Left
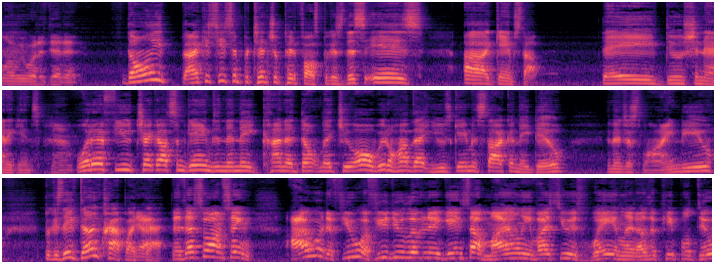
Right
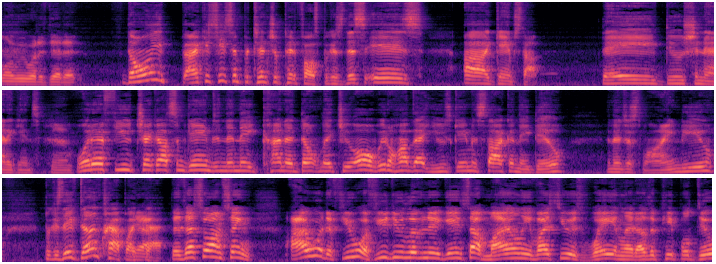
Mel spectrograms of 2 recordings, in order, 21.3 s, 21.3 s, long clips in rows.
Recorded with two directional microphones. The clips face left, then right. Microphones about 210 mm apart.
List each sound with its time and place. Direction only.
0.0 s a man's voice: 40° right (ahead or behind)
1.2 s speech: 15° right (ahead or behind)
15.6 s a man's voice: 40° right (ahead or behind)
